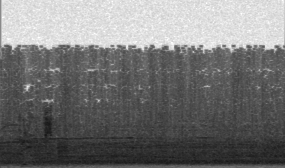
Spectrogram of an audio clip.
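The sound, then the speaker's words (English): A large crowd at Chase Field in Phoenix applauds and cheers for Paul Goldschmidt of the St. Louis Cardinals as he walks to the plate, a steady, dense roar of clapping that stays loud and even from start to finish, with a murmur of voices mixed in. “Here's the hand for Goldie as he walks to the plate.”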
